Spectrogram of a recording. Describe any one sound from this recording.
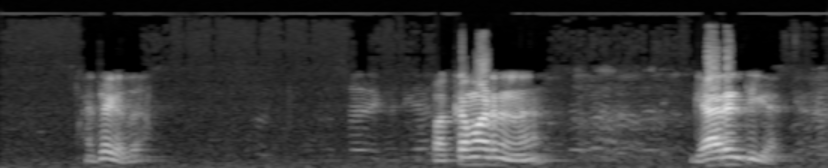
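An elderly man speaks slowly and deliberately into a microphone, in short phrases with pauses.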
